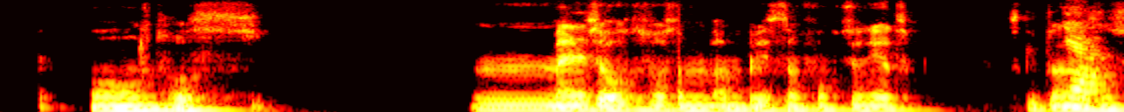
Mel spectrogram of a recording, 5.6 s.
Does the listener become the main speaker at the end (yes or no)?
no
